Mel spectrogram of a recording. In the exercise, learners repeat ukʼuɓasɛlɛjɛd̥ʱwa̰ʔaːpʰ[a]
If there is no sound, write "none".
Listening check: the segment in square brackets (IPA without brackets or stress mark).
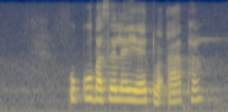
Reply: a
